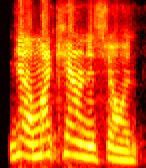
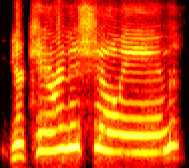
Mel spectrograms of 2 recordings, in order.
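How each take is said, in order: First: Said in the usual way. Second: High, singsong mock call-out; mock accusation. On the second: Someone calling out her Karen moment, mock accusing. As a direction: mimic a high-pitched busybody calling someone out.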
